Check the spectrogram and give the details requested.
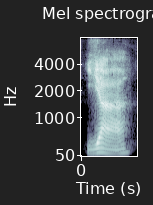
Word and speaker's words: Yahuah: But now, if I want to say Yahuah, that's a transliteration using English letters to make the same sound that you would use to make from Hebrew letters.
